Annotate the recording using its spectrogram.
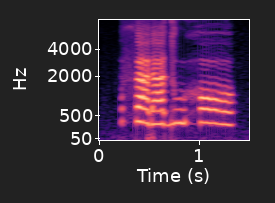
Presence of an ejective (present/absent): absent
